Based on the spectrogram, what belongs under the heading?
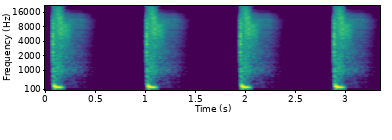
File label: Drum Loop 128BPM SN; VEC5 Drumloops; VEC5 Multi Loops; Loop Elements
